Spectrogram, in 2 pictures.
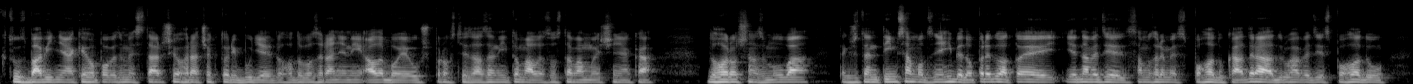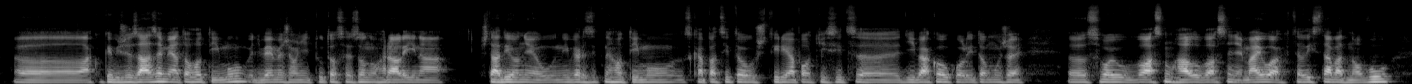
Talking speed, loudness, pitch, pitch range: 175 wpm, -26 LUFS, 110 Hz, 105-115 Hz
